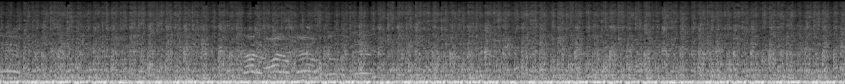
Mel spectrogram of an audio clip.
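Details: V8 truck after cam break-in, idle brought down lower, valve adjustment seems good: deep, choppy, lopey idle with heavy low rumble and even beat throughout; a healthy big-cam V8 that sounds like a pulling truck.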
